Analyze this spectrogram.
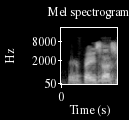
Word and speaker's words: Serepisos: With, you know, Serepisos, Serepisos, Serepisos. Serepisos.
